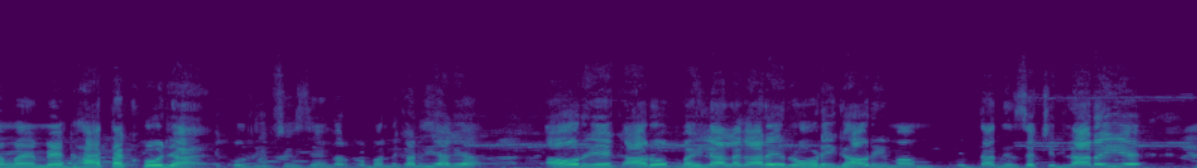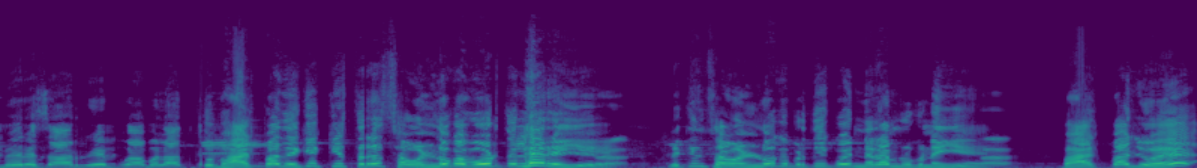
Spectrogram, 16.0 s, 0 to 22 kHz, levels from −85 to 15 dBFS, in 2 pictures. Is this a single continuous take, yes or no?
no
